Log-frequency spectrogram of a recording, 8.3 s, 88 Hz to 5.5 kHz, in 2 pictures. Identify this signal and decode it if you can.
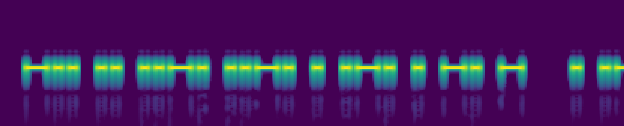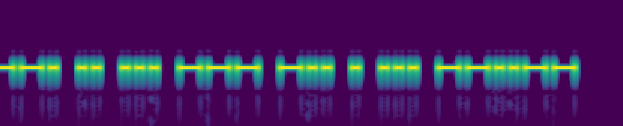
Morse code, heard as a keyed tone, about 25 wpm, 600 Hz. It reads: DIFFERENT EPISODES,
